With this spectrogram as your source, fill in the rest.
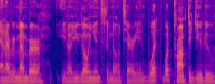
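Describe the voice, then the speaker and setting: A man uses a normal speaking voice at a fairly quick pace and a medium pitch. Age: 60s. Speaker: podcast host and martial arts coach. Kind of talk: podcast interview.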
